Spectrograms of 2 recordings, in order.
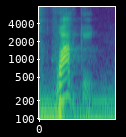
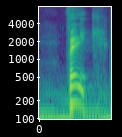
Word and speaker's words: fake: Es faque. Fake, ¿cómo hay?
